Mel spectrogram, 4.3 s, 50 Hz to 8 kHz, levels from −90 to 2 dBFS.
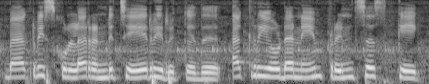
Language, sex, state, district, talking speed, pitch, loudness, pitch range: Tamil, female, Tamil Nadu, Kanyakumari, 125 wpm, 230 Hz, -14 LUFS, 215-240 Hz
